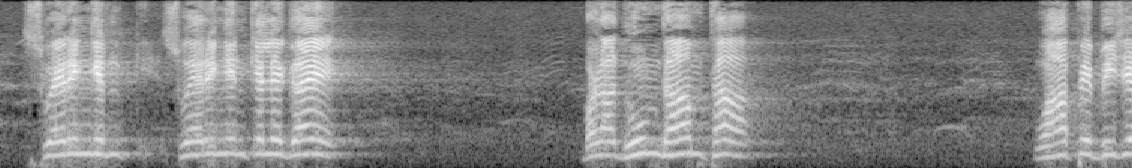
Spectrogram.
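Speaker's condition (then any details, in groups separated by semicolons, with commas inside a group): No condition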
